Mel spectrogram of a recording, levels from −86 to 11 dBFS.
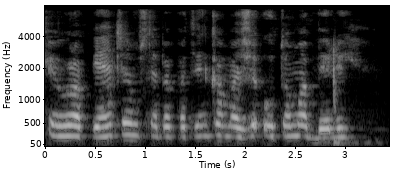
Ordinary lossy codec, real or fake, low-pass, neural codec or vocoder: AAC, 32 kbps; real; 7.2 kHz; none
